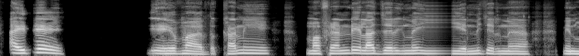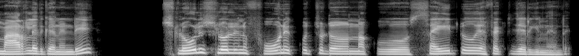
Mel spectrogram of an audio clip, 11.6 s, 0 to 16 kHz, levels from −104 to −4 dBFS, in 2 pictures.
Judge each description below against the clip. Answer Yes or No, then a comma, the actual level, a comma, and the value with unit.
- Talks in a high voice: No, medium, 175 Hz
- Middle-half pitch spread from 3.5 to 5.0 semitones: No, average, 2.9 semitones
